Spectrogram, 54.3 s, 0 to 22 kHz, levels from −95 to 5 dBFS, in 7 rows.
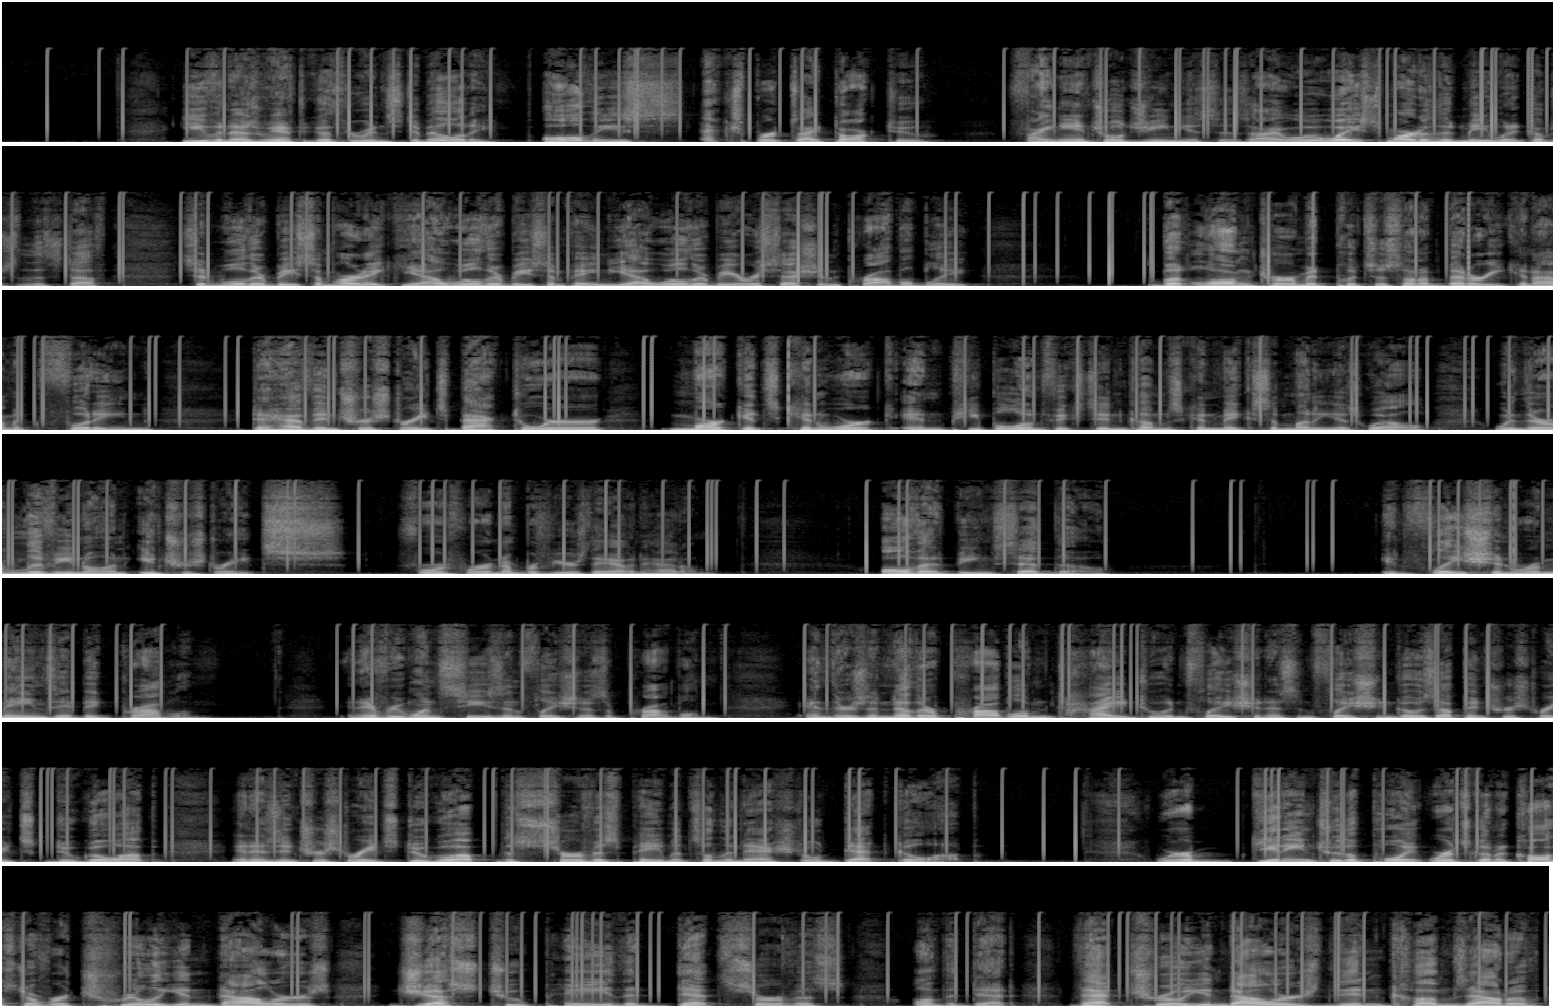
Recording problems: crackle, like an old record; noticeable; 10 dB below the speech

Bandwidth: 14.5 kHz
